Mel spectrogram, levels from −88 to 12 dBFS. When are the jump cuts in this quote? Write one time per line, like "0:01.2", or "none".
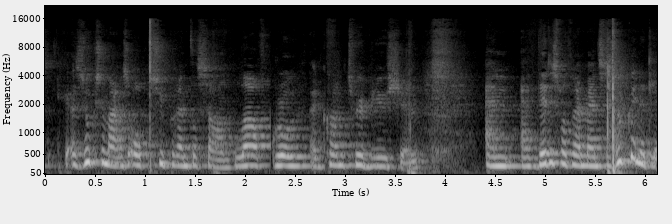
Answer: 0:02.3
0:02.8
